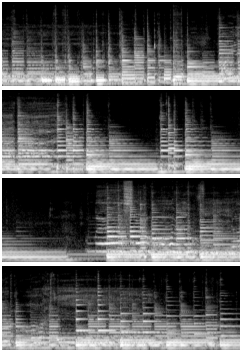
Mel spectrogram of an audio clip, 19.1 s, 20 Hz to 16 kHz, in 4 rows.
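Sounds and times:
acoustic guitar plucked and strummed: 0.0s - 19.0s.

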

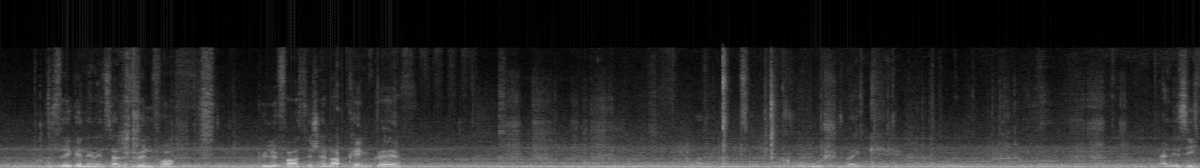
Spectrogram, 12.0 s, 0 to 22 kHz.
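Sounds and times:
tractor engine drone: 0.0s - 12.0s.

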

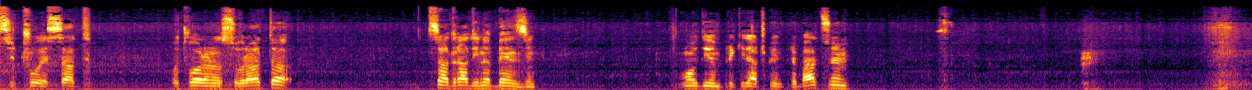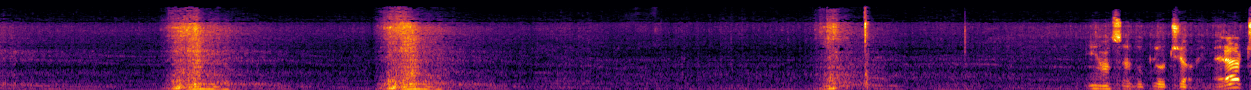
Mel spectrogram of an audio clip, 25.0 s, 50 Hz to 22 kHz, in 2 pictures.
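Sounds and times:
car engine idling and revving: 0.0s - 25.0s.

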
